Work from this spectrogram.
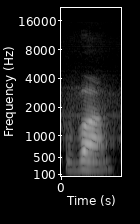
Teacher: दंत प्लस ओष्ठ से बोले जाने वाले वर्ण वा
